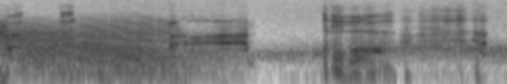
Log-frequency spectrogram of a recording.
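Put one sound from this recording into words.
A young man speaks firmly.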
